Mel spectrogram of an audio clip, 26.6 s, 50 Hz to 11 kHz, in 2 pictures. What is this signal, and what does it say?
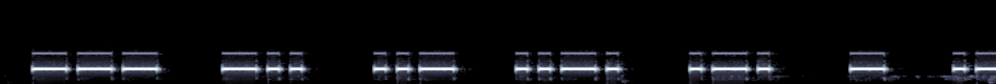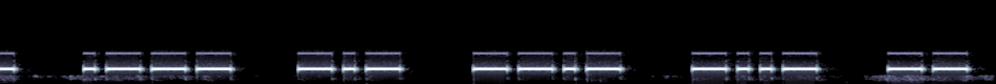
Morse code, heard as a keyed tone, about 8 wpm, 650 Hz. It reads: O D U F R T A J K Q X M
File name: jh8cbh / 2026cw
